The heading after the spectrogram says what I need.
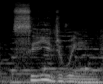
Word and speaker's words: Sigewinne: Sigewinne. Sigewinne. Okay, I was definitely pronouncing that wrong before.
